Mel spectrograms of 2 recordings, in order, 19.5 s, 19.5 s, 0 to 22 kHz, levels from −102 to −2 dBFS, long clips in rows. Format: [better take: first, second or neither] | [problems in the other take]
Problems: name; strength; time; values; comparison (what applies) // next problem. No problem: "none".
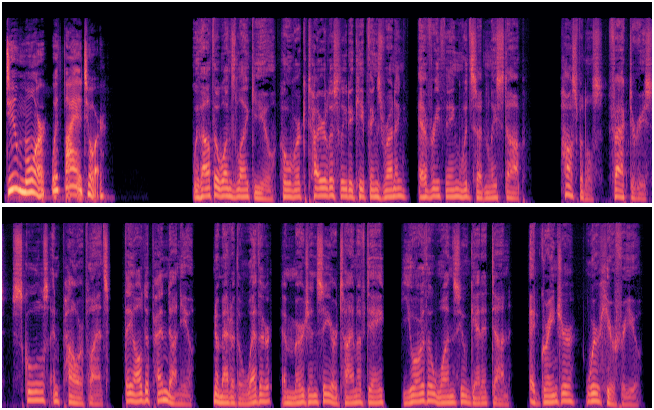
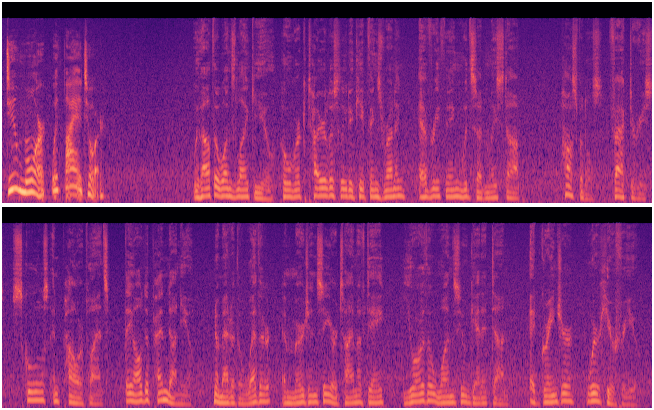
first | hiss; noticeable; throughout; 15 dB below the speech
